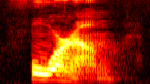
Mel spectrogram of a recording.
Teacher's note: I dropped that H sound on him and it sounded like for him.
